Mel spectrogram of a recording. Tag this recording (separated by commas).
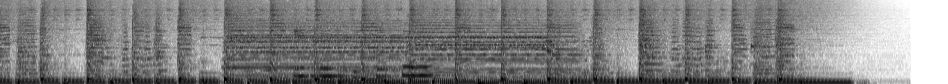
Music, Speech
